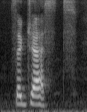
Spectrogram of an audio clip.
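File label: "suggests", American English; pronunciations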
